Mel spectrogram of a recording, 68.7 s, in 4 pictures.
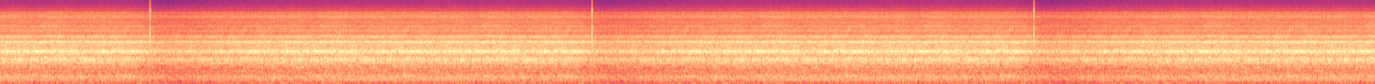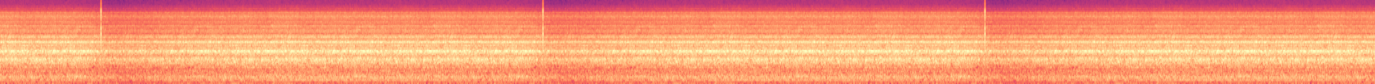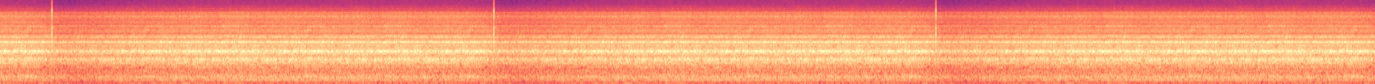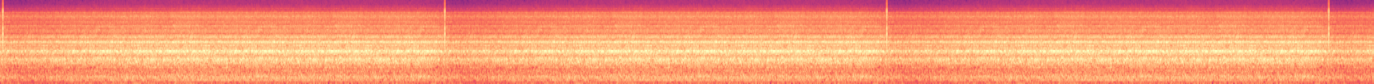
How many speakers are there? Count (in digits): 0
